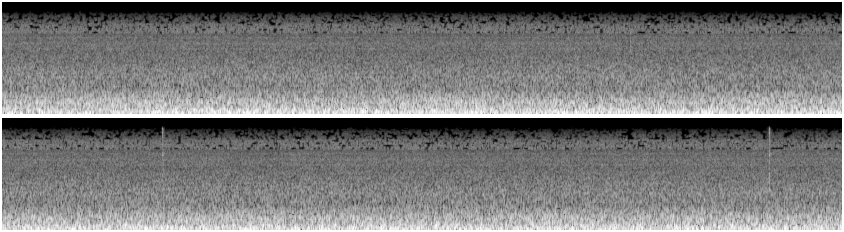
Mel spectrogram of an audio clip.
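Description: Jet engines roar steadily, heard from inside an aircraft.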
